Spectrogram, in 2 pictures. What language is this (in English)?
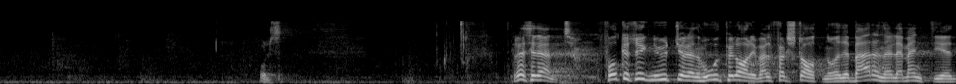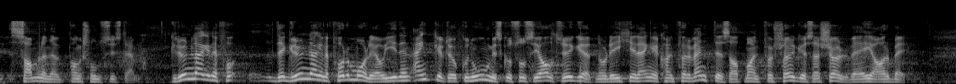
Norwegian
